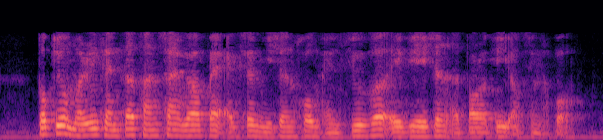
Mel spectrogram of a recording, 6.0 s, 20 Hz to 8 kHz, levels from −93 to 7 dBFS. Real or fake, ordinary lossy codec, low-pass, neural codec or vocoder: fake; AAC, 16 kbps; 7.2 kHz; codec, 16 kHz, 8 kbps, FreqCodec, smaller model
